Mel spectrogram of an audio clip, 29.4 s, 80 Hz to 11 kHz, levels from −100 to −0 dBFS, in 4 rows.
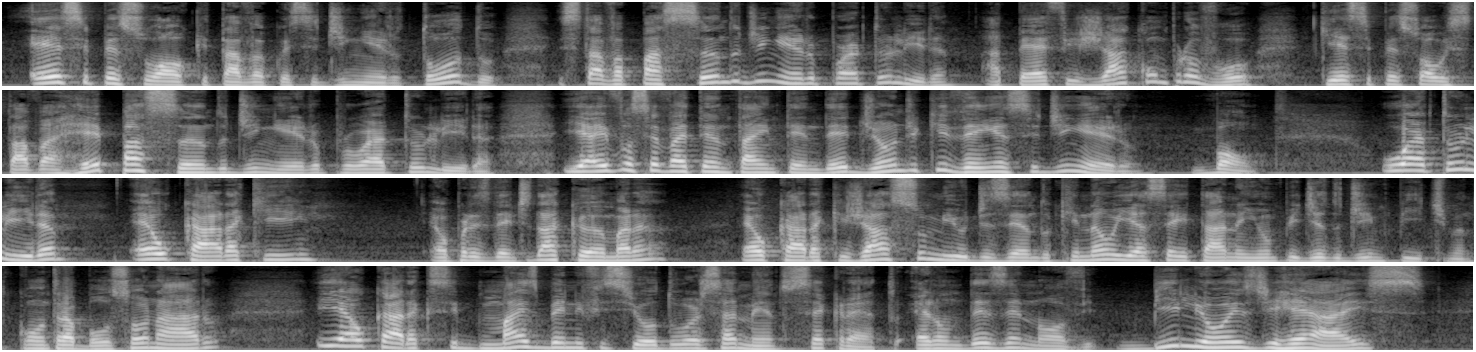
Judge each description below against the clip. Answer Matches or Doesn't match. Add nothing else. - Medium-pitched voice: Matches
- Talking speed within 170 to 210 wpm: Matches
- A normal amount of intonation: Doesn't match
